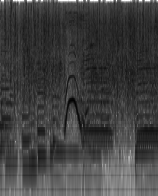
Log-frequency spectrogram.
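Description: An audience applauds steadily with a dense crackle of clapping throughout, while musical notes play over it and a voice or instrument swoops up and back down in pitch.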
